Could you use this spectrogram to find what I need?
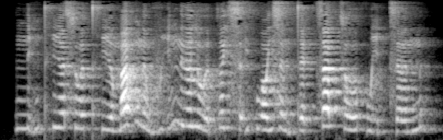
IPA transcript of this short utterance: nḭ˧˥ŋt̪ʰi˧ə̯ su˨˦ə̯t̪ʰi˨˩ə̯ma˦˥k̚ nə˧˩wvḭ˧˥ nɨ˧ə̯lu˧˩ə̯ kə˧jsə̰˧˥jhwɔ˨˦jzə˧˩n t̪ɛ˨˩k̚sa˦˥k̚so˨˦hwi˨˩t̚ sə˨˦n

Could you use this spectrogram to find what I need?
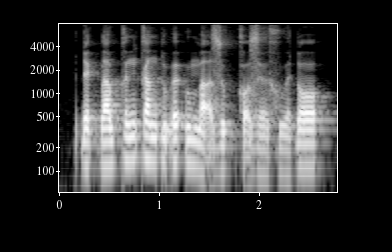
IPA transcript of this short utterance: ɗɛ˨˩k̚la˨˦w kə˨˦nka˧n ɗṵ˧˥ə̯ ʔu˧ma̰ː˧˨ zu˨˩k̚xɔ̰˧˨ zə̤ː˨˩xṳ˨˩ə̯ ɗɔ˧

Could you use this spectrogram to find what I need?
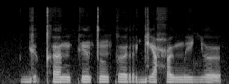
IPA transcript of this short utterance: ɡʲokʰɐn kʲũtũkɵr ɡʲeħʉmiʎɵ

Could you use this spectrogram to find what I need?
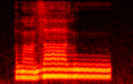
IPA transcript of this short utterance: βã˨zaː˦luː˦

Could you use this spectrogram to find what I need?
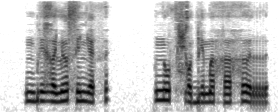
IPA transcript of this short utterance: mbeɣɐlʲɔs ɪɲɛθ | noθɕɔ bʲamɐhɐ hər

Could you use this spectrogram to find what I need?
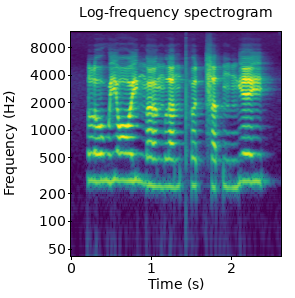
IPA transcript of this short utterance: lo˧w jɔː˥jŋœː˨ŋ lɐ˨˧npʰɵ˧t̚sɐ˨˥t̚ ŋɪ˨˥ŋje˥j

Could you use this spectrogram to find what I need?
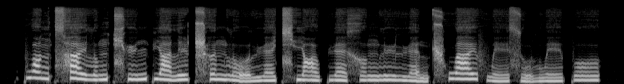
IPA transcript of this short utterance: pwɑ˥˧ŋt͡sʰa˥˩ɪ̯lʊ˧˥ŋt͡ɕʰy˧˥n pjä˥˩li˥ʈ͡ʂʰə˥n lo̰˨˩ʊ̯lɥɛ˧˥ t͡ɕʰjɑ˥˧ʊ̯pɥɛ˥˩xɤ˥ŋly˥ lɥɛ̰˨˩nʈ͡ʂʰwa˥ɪ̯ fwe˧˥ɪ̯sṵ˨˩ lwe˧˥ɪ̯po˥ʊ̯

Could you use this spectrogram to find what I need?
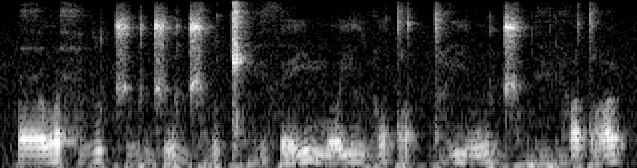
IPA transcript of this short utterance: ʕo˧˥ħṳ˧˥lt͡ʃṳ˧˥ d͡ʒu˩˥d͡ʒo̤˩˥lǁʰe̤˩˥θe˩˥j mo˧˥jlṳ˧˥ldˤɵ˩˥tˤ de̤˧˥ju˧˥ d͡ʒo̤˩˥ɾe̤˧˥ ɾe̤˧˥jdˤu˧˥

